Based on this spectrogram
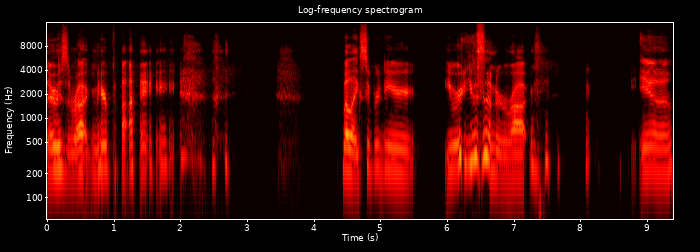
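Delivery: laughing, cracking up mid-sentence. Joking about a made-up story, then cracking up: laughing while talking. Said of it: "Sorry, I cracked myself up".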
